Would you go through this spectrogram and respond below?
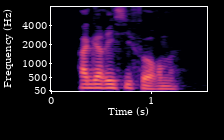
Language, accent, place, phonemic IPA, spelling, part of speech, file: French, France, Lyon, /a.ɡa.ʁi.si.fɔʁm/, agariciforme, adjective, LL-Q150 (fra)-agariciforme.wav
- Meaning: agariciform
